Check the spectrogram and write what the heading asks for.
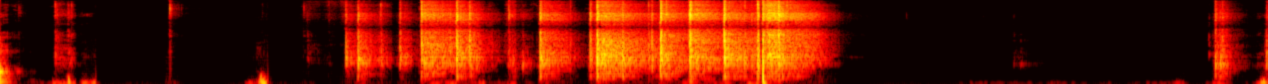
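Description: A few separate clicks, then about two seconds of dense clattering and crackling as a rice cooker's power cord and plug are handled and pushed into a wall socket.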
